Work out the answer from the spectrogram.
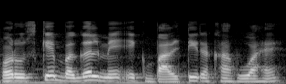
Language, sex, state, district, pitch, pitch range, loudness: Hindi, male, Uttar Pradesh, Lucknow, 155 Hz, 135-160 Hz, -16 LUFS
